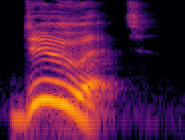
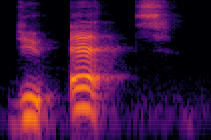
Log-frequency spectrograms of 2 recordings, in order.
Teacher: the only difference is we accent the second syllable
